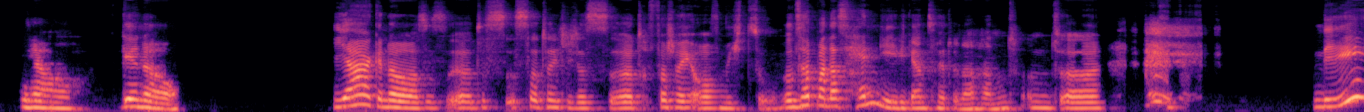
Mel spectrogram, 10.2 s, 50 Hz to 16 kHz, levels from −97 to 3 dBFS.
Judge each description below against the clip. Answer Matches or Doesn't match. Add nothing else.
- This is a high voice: Matches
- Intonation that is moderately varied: Matches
